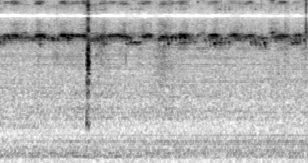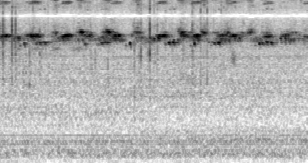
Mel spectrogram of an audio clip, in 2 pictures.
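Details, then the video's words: A captive male fall field cricket (Gryllus pennsylvanicus), offspring of crickets collected near Lethbridge, Alberta, sings aggressive song used in contests between males, a steady, high, pulsing trill that carries on without pause. "Fall Field Cricket"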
